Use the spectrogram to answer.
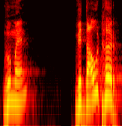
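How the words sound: It is said with pauses between words.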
